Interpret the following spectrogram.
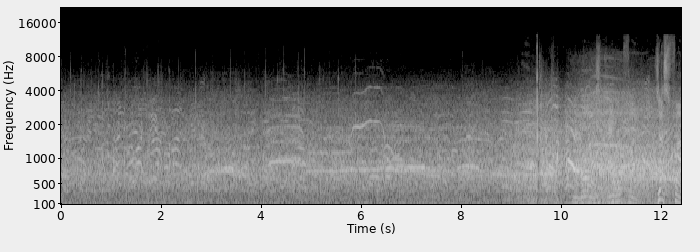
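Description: Ballpark crowd chatter and calls. About nine and a half seconds in comes a sharp crack of the bat on a hard-hit foul ball, and the crowd noise then rises.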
